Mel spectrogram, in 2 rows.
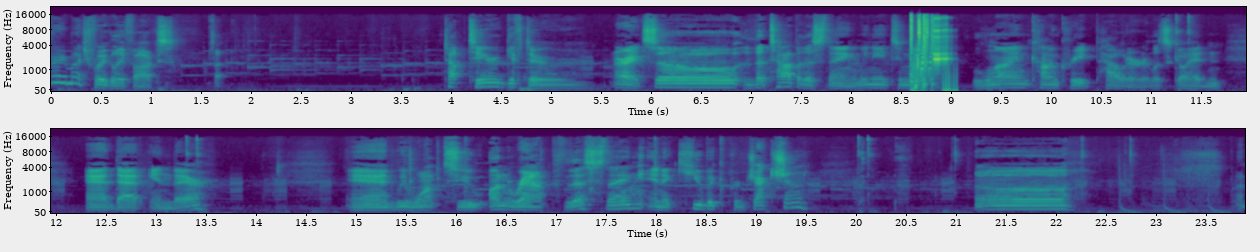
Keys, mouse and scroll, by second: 5.2-6.1 scroll down 9, 6.3-6.9 scroll up 8, 11.2-13.7 drag, 16.0 Tab, 17.3 a, 17.9 u.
